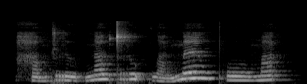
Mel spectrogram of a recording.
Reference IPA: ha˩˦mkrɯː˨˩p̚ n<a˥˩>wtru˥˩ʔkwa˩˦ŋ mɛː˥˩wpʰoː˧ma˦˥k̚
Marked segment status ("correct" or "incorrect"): correct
